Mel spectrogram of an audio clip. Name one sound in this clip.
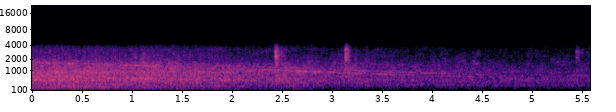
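A train's motor whines and drops in pitch as the train slows to a stop.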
